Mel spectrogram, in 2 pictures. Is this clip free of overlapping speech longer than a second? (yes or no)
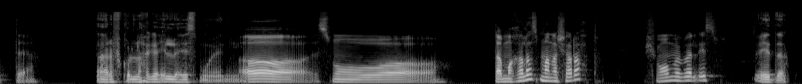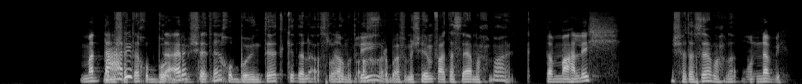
no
